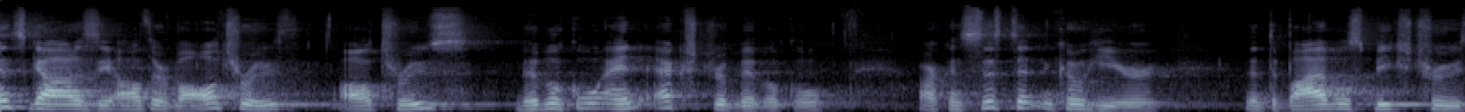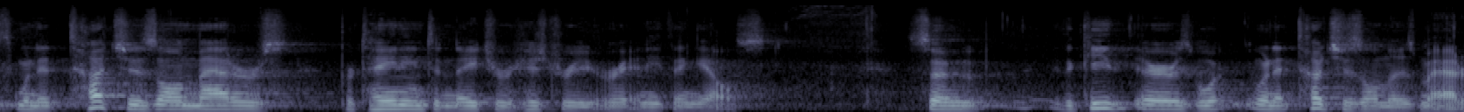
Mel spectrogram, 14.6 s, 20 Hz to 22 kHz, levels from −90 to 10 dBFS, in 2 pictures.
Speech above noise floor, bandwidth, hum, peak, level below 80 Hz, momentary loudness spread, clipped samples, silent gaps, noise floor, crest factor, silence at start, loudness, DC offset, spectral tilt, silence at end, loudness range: 30 dB; 17 kHz; none; -12 dBFS; -88 dBFS; 14 LU; under 0.1%; none; -62 dBFS; 20 dB; 0 s; -33 LUFS; under 0.1%; -5.5 dB/octave; 0 s; 7 LU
